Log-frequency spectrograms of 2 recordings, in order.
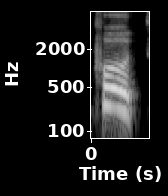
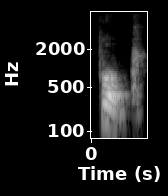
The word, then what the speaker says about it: put: escuché que pronunciaste como con una K en lugar de una T. to put. Ajá. Yes. Okay. Lo pronunciaste To como me, lo pronunciaste como con una K y dijiste puk en vez de put.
